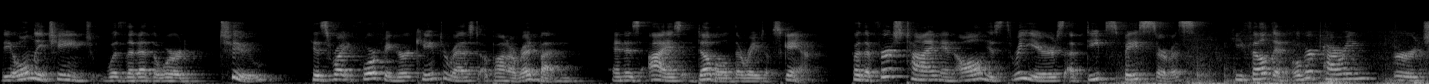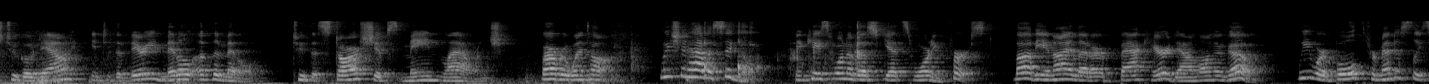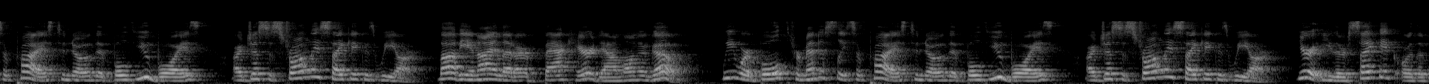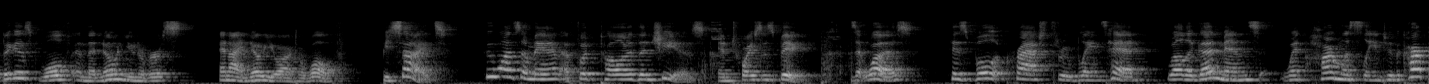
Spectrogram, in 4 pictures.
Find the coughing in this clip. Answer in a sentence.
The coughing can be heard from 20.9 to 22.9 s.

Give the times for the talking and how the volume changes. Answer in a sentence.
The talking can be heard from 0.0 to 57.1 s, at a steady volume.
